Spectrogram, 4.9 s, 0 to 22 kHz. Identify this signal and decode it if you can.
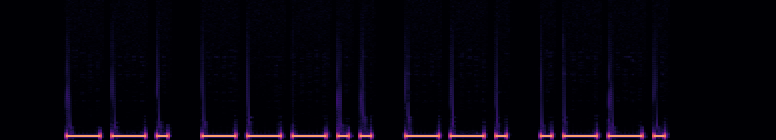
Morse code, heard as a keyed tone, about 17 wpm, 700 Hz. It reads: G8GP
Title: DXCC-100 Call Signs - 4 Characters - Repeated 2x - 17wpm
